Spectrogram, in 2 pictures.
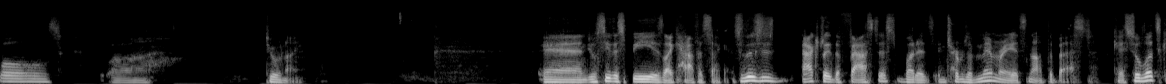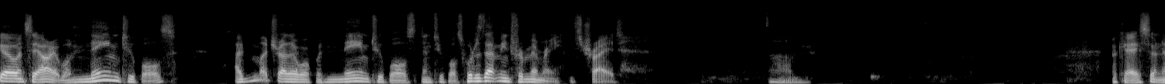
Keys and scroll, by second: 11.0 super+/, 13.2 super+/, 15.4 super+/, 17.8 super+/, 18.0 ctrl+r.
